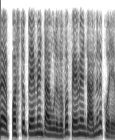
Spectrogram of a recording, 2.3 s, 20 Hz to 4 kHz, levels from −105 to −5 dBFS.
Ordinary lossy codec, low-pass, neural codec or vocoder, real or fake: none; 3.6 kHz; codec, 16 kHz, 1 kbps, X-Codec, HuBERT features, trained on LibriSpeech; fake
